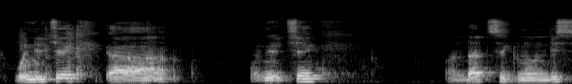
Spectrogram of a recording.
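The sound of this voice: At a slow pace, a man speaks at fairly low pitch with a dark, mellow tone.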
